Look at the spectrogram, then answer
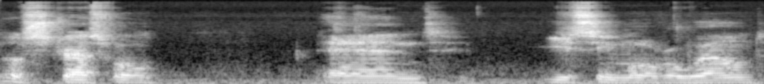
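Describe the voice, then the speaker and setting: Somewhat breathy and fairly low in pitch, a man speaks at a very slow pace with audible room echo. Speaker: patient with oral appliance. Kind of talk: interview.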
